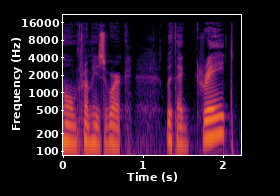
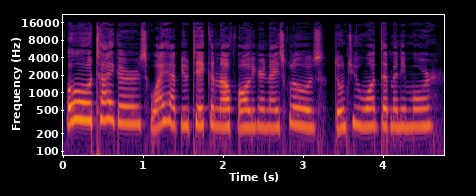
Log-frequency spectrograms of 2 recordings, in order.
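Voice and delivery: calling out; 11 semitones higher, 4 dB louder than usual. Acted. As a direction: call far across to the tigers. Boy calls out to tigers.

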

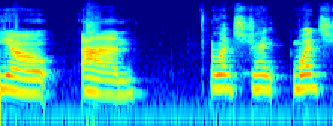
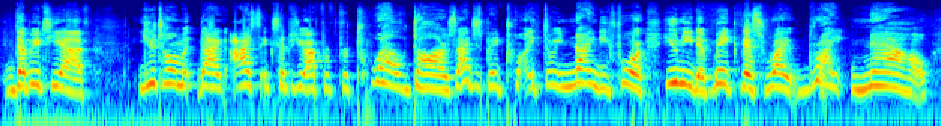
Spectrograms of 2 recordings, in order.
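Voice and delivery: higher-pitched mock indignation; mad all-caps email; 4 semitones higher than usual. Angry buyer emails seller about shipping charges, mildly acted outrage. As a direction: read it out like an irate customer's demand. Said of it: "in caps because you really know they're fucking mad".

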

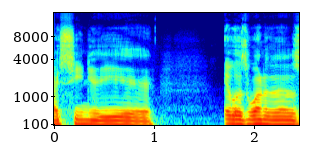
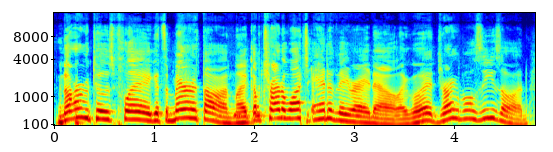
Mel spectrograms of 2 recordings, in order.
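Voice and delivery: put-on much higher, louder whining teen; whiny kid; 11 semitones higher, 4 dB louder than usual. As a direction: complain like a kid missing his anime. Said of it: "to where we're like".

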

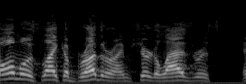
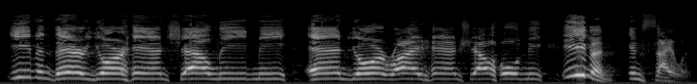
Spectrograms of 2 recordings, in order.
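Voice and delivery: loud, high, ringing proclamation; preaching at full force; 6 semitones higher, 7 dB louder than usual. Acted. Pastor declaiming Psalm 139 to the congregation, loud and high. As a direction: proclaim the psalm to the whole church.

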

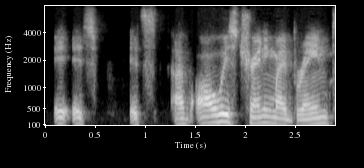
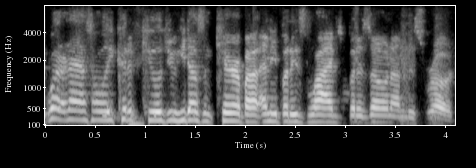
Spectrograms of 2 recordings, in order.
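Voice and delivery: much higher, hammed-up road rage; imitating an angry rant; 7 semitones higher than usual. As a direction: play the friend ranting at a reckless driver. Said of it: "He's like".

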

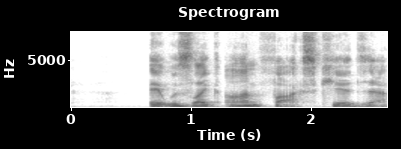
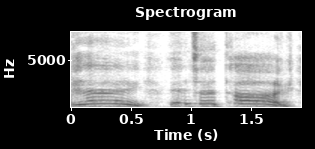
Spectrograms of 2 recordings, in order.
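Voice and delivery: put-on very high, slow squeaky man-child voice; Pee-wee voice; much slower than usual. Retelling the episode, Pee-wee spots the dog in a squeaky high voice. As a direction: do Pee-wee's giddy squeal. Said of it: "He's like".

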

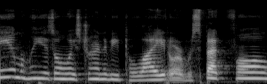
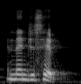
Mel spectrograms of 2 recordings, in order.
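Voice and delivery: ordinary talk, nothing marked

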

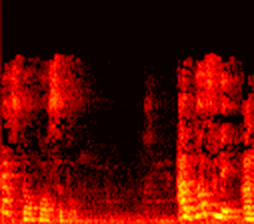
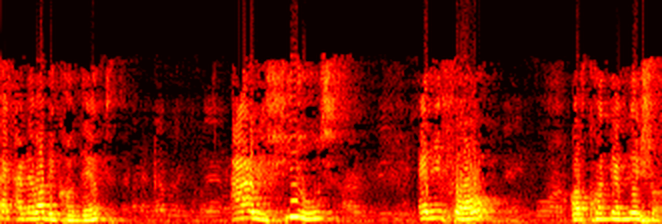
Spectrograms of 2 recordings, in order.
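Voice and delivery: loud declaration; 5 dB louder than usual. Shown as a demonstration. Preacher leads the congregation in a loud declaration. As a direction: declare it with force. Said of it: "Come on, say".

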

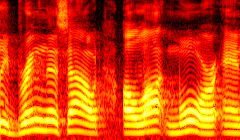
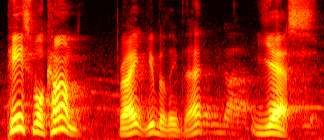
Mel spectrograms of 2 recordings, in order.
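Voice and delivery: usual speaking voice

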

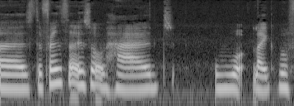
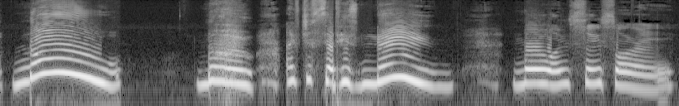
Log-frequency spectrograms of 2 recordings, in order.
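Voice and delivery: loud, drawn-out high wail of dismay; horrified outcry; 4 semitones higher, 8 dB louder, much slower than usual. Real, not acted. Speaker who just said his name on air, horrified outcry. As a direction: cry out at your own blunder.

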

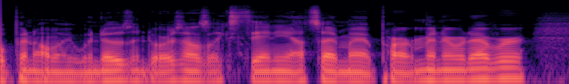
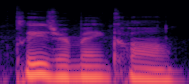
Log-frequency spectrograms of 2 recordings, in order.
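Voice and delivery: softer robot reassurance; calm AI voice; 5 semitones higher, 5 dB quieter than usual. Retold or imitated. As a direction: soothe like a care robot. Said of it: "with, like, a calm A I voice".

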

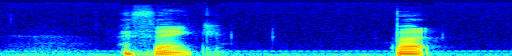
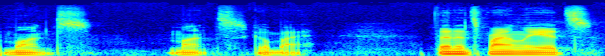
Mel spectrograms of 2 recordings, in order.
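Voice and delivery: ordinary delivery

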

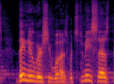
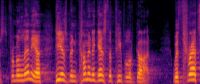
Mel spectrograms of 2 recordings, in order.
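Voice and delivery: louder, rising sermon drive; preaching at full force; 3 semitones higher, 5 dB louder than usual. Acted. Pastor preaching the devil's defeat, louder and rising. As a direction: preach it with mounting fire. Preaching builds toward climax.

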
